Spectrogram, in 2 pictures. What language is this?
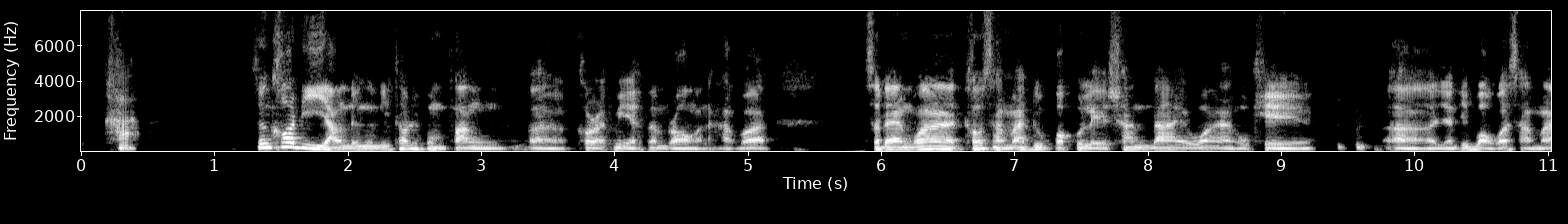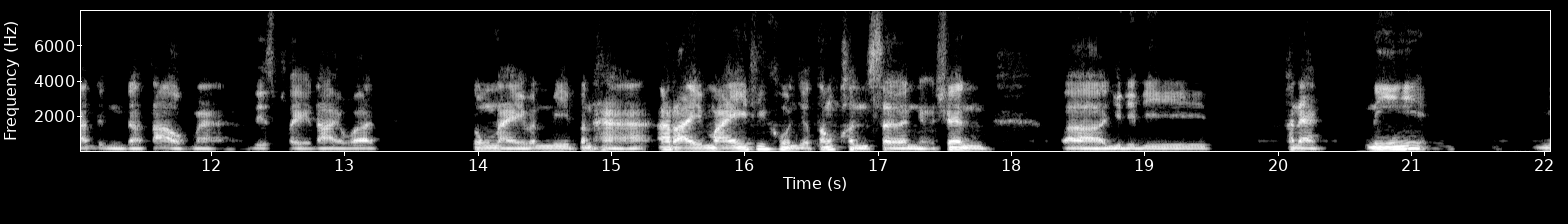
Thai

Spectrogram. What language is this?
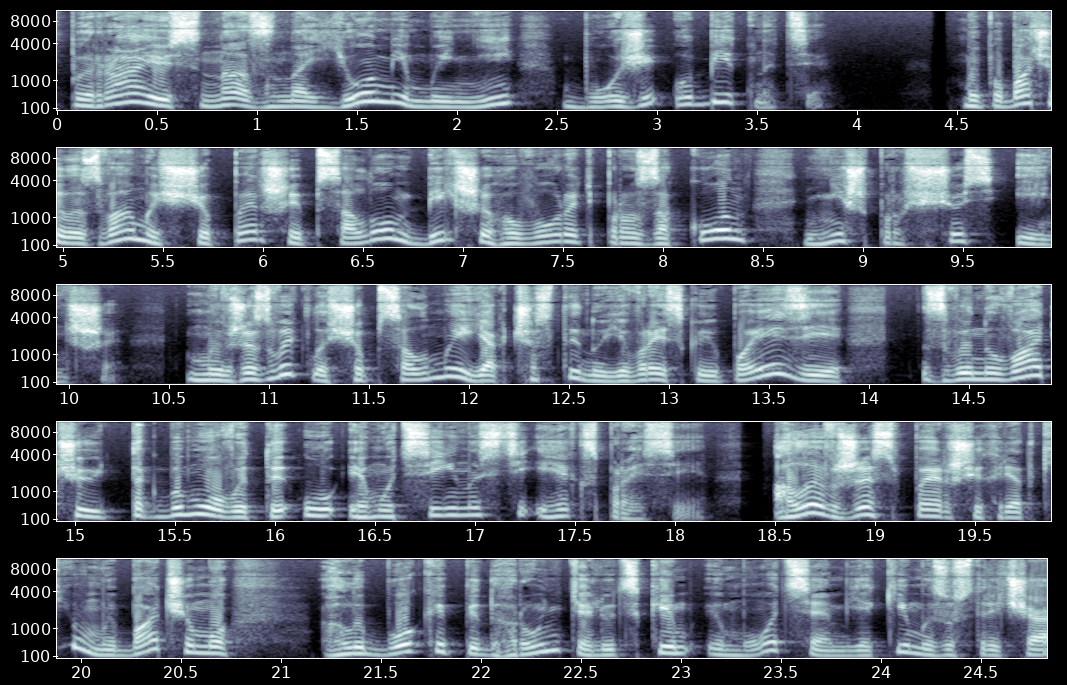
Ukrainian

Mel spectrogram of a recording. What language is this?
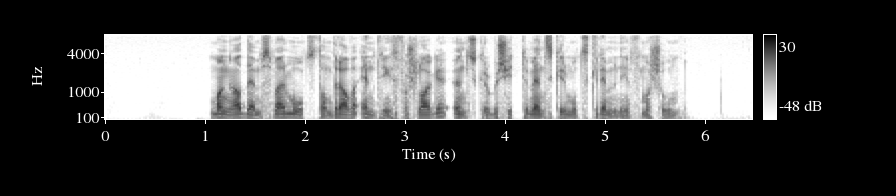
Norwegian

